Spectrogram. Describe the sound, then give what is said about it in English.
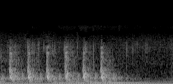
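Six quick, evenly spaced knocks rap on a door in a steady rhythm, moderately loud, then stop, leaving only a faint low background hum with no voices. “Well, perhaps he's in the back room. I'll knock.”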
